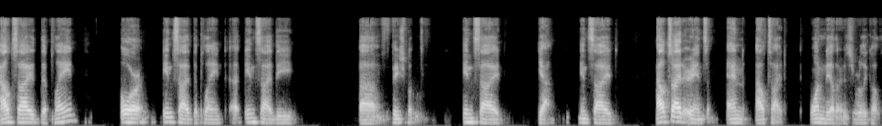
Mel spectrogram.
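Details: Person with aphasia, a member of an aphasia institute who helps train conversation partners; aphasia.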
